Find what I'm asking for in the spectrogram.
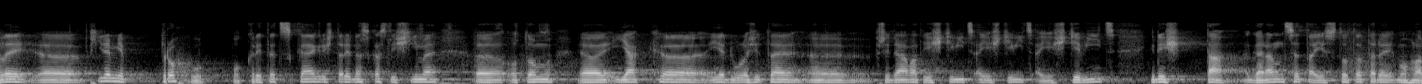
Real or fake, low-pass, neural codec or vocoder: real; 7.2 kHz; none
